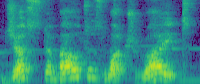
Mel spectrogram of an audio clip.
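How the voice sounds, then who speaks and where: A pompous, moralising storybook Duchess, put on by a man, pitched high and swooping about. The delivery is emphatic and self-satisfied, as if every remark were a grand lesson. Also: sing-song, slow, warm tone, reverberant, recorded from a distance, faint music behind, heavily acted. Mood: needling. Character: pompous, moralising, overbearing Duchess, adult woman. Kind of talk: storybook character voice.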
